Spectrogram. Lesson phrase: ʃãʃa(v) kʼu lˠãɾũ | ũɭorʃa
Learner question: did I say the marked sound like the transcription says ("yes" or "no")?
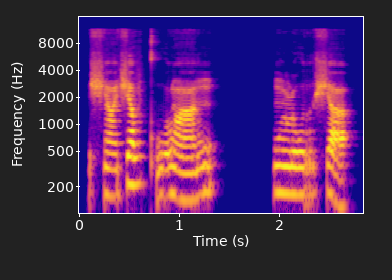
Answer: yes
